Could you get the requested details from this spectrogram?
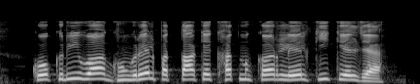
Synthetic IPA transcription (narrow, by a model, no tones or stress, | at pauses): koːkɾiʋaɡʱʊ̃ŋɡɾeːlpət̪ːakekʰət̪mkəɾleːlkikeːld͡ʒaː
